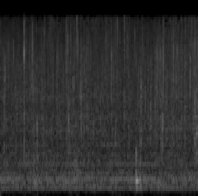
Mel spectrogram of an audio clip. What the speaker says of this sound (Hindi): प्याज को भी हम बीच में डाल के ये देखें इसको लाइटली इसमें फ्राई कर लेंगे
